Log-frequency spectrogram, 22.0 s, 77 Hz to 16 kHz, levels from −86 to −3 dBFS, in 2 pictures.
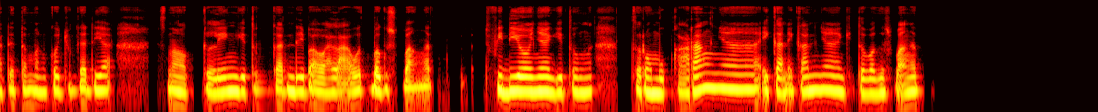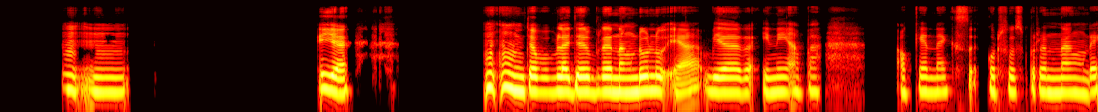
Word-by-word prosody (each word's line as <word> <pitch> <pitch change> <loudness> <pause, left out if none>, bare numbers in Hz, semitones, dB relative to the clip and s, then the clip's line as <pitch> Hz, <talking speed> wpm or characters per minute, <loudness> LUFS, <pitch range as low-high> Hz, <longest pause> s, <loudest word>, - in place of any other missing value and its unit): ada 205 +3 -7
temanku 215 -2 -5
juga 215 -1 -6
dia 220 -1 -1 0.6
snorkeling, 205 -2 -3
gitu 205 +3 -6 0.2
kan, - - -4
di - - 0
bawah 105 -2 -2
laut. 220 - -4
Bagus 215 0 -1
banget, 255 +1 -5 0.6
videonya, 210 -1 +3
gitu. 200 +1 -5
Nge 205 - -2 0.4
terumbu 195 -3 0
karangnya, 240 +4 -1 0.4
ikan-ikannya, 210 +2 -2 0.2
gitu, 215 -2 -13
bagus 190 +1 -3
banget. 210 +1 -2 2.4
Mhm. 205 -2 -1 1.9
Iya. 215 -5 +6 1.4
Mhm, 245 -2 +6
coba 205 -1 +4
belajar 205 0 +6
berenang 200 0 +5
dulu, 210 0 +6
ya? 100 +5 0
Biar 200 -1 +3
ini, 200 0 +1
apa 205 +1 -4 0.8
oke, 195 +1 -5
next, 200 +1 -5 0.2
kursus 200 -1 -4
berenang, 200 -2 0
deh. 205 - +2
205 Hz, 100 wpm, -23 LUFS, 200-215 Hz, 2.4 s, Iya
